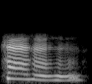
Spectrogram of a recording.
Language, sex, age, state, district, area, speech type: Bengali, female, 30-45, West Bengal, Jhargram, rural, conversation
